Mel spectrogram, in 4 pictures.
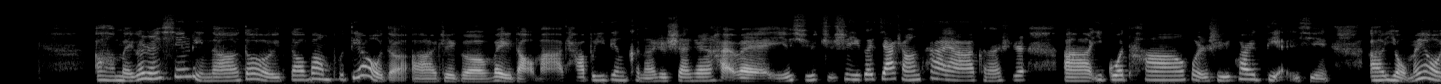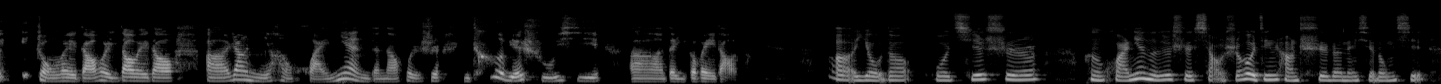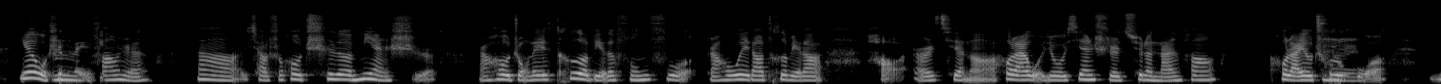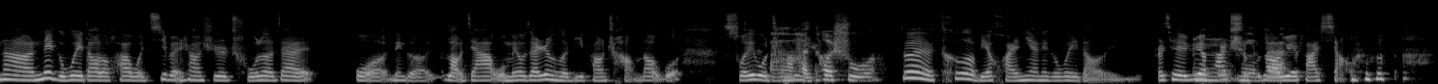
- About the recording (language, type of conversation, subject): Chinese, podcast, 你能分享一道让你怀念的童年味道吗？
- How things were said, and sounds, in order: laugh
